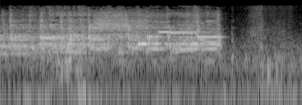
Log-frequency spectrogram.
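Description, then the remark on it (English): A mobile phone ringtone plays loudly for about three seconds, an incoming call from the owner's granddaughter, a bright electronic melody that cuts off abruptly, leaving faint room noise behind. “Sorry, I forgot to shut off my phone.”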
